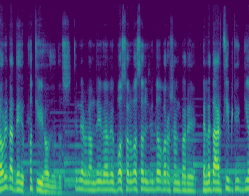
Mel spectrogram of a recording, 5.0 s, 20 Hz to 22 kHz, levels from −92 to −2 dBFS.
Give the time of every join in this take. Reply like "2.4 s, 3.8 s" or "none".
1.5 s, 3.9 s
